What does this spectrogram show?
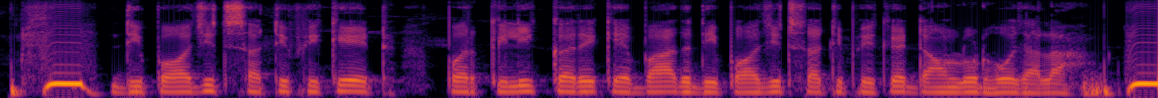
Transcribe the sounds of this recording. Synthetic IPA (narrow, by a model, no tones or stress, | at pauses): ɖipɔːd͡ʒiʈsəɾʈipʰikeːʈ | pəɾkɪlikːəɾekebaːd̪ɖipɔd͡ʒiʈsəɾʈipʰikeʈ̚ɖaʊnloːɖɦod͡ʒaːla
